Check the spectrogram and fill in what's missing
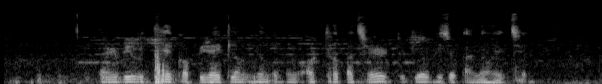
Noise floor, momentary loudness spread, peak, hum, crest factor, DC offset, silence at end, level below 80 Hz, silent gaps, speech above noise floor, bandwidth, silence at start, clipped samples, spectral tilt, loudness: -49 dBFS; 23 LU; -4 dBFS; none; 22 dB; under 0.1%; 0.1 s; -44 dBFS; none; 24 dB; 11.5 kHz; 0.15 s; under 0.1%; -7 dB/octave; -26 LUFS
